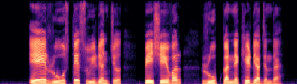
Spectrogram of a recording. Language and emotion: Dogri, neutral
